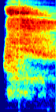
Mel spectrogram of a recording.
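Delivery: quiet exhale, barely voiced; small discreet sigh for the bus; soft calm sigh. Shown as a demonstration. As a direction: breathe out gently and subtly. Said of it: "And you wanna go".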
